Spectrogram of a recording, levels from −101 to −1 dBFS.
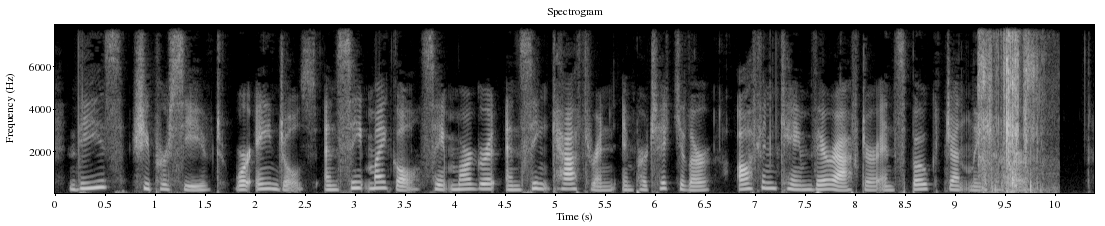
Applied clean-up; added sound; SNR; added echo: none; Scissors; -4 dB; none.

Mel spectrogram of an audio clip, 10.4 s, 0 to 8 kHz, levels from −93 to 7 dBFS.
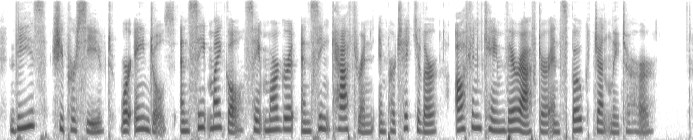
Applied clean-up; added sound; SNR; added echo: none; none; none; none.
